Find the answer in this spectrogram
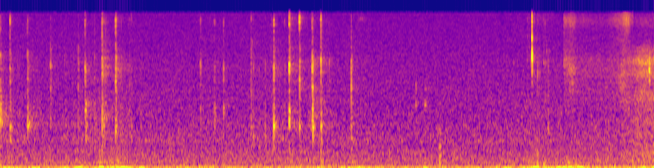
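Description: Keys tapped on a computer keyboard in short irregular runs for about three and a half seconds, then a lone click near the end, over a faint low hum.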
